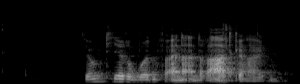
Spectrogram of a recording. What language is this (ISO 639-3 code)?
deu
